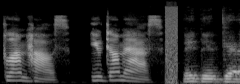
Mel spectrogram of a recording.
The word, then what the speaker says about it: Blumhouse: i just realized this is a bloomhouse movie it's pronounced blumhouse you dumbass they did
